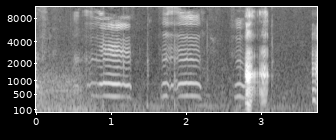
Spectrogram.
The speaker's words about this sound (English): Ha! Burping like a boss? Yeah, way to go, fake dad.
